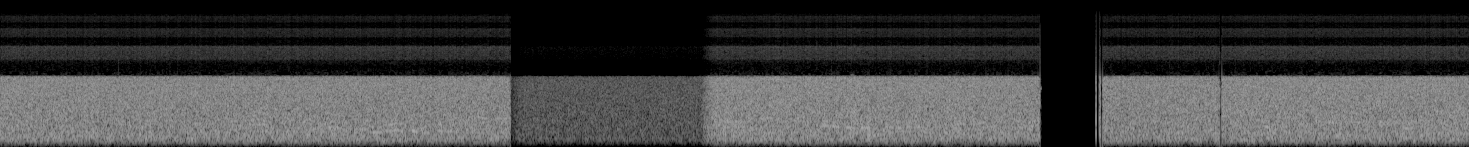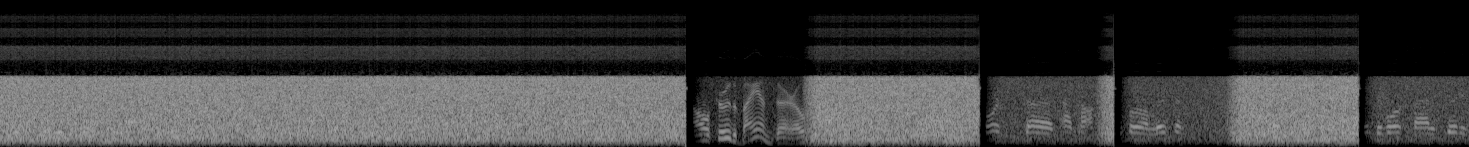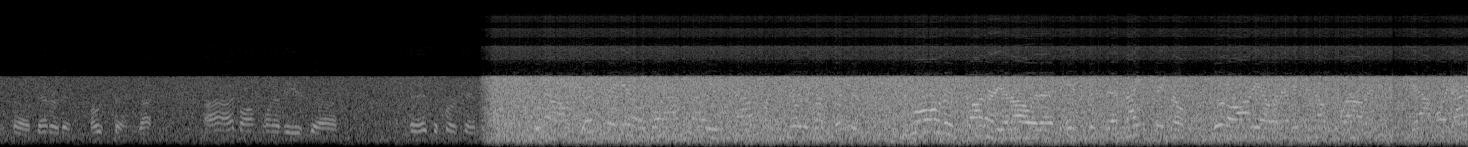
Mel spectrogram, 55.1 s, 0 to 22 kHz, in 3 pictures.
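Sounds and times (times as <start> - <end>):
radio band noise hiss: 0.0 - 13.0, 13.8 - 55.0
radio voice snatches: 27.0 - 29.2.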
